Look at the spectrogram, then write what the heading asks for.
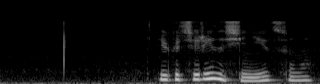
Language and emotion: Russian, neutral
